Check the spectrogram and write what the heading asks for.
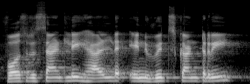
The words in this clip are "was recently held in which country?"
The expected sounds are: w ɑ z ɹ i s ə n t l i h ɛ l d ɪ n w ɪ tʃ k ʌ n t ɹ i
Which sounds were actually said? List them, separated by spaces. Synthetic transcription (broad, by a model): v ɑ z ɹ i s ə n t l i h ɛ l d ɪ n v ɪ tʃ k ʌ n t ɹ i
